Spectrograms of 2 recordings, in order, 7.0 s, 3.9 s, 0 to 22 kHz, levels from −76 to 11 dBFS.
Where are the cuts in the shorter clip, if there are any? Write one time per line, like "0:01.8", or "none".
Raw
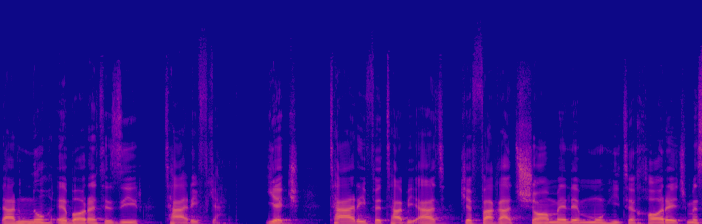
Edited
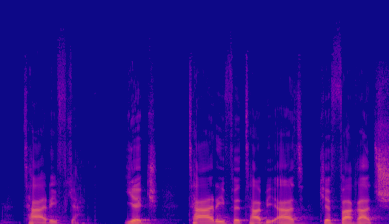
none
